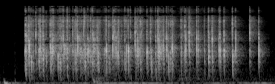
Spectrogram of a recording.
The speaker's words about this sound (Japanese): 拍手。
